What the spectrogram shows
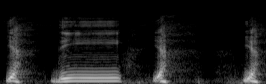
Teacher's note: تعمدت إبعاد الوترين جدا فتدفق الهواء وضعف صوت الهاء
